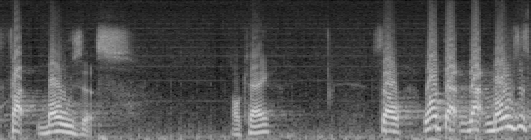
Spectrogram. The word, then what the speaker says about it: Thutmose: you want to say Thutmose, but the way the Egyptians, a lot of times in their spelling, they would skip over a couple letters. So the way the Egyptians pronounced it was Thutmoses.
